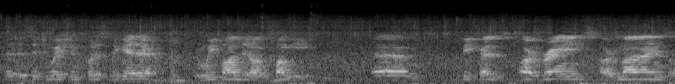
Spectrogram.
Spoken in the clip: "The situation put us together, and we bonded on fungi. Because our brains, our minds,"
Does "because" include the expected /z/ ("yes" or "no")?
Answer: yes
